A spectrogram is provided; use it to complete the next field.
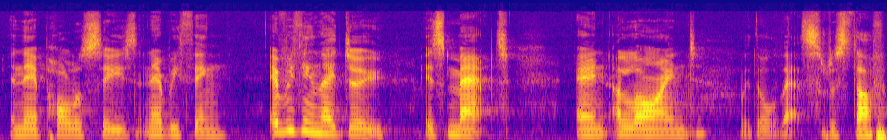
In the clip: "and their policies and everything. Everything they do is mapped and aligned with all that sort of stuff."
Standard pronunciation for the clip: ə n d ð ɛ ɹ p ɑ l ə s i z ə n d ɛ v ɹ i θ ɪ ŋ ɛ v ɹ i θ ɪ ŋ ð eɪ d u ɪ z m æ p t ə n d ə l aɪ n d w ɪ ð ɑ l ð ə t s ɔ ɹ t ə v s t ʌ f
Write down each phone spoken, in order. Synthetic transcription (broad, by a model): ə n ð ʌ ɹ p ɑ l ə s i z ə n ɛ v ɹ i θ ɪ ŋ ɛ v ɹ i θ ɪ ŋ ð eɪ d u ɪ z m æ p t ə n ə l aɪ n d w ɪ ð ɑ l ð ə t s ɔ ɹ t ə v s t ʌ f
